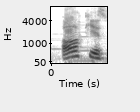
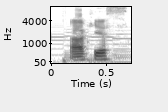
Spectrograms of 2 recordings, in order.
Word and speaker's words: Arceus: Arceus was actually fine.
